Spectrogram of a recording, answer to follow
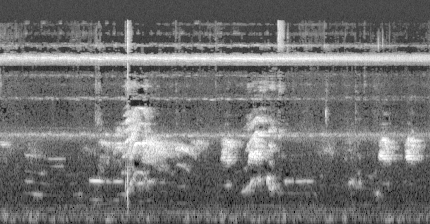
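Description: A bird calling several times: a longer harsh call about two and a half seconds in, another about five seconds in, and two short calls close together near the end.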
